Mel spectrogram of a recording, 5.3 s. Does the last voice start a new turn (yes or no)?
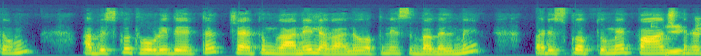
no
